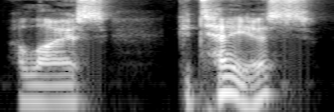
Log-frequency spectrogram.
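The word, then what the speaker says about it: Elias Koteas: the flip side he's got the very human Elias cus and that's how you pronounce his name should you ever you know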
